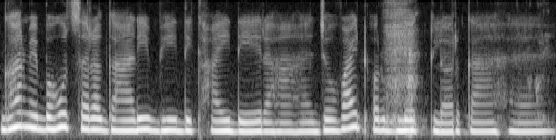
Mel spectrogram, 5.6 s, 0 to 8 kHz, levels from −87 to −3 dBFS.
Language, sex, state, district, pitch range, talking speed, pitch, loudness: Hindi, female, Jharkhand, Palamu, 195-235 Hz, 185 wpm, 215 Hz, -13 LUFS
